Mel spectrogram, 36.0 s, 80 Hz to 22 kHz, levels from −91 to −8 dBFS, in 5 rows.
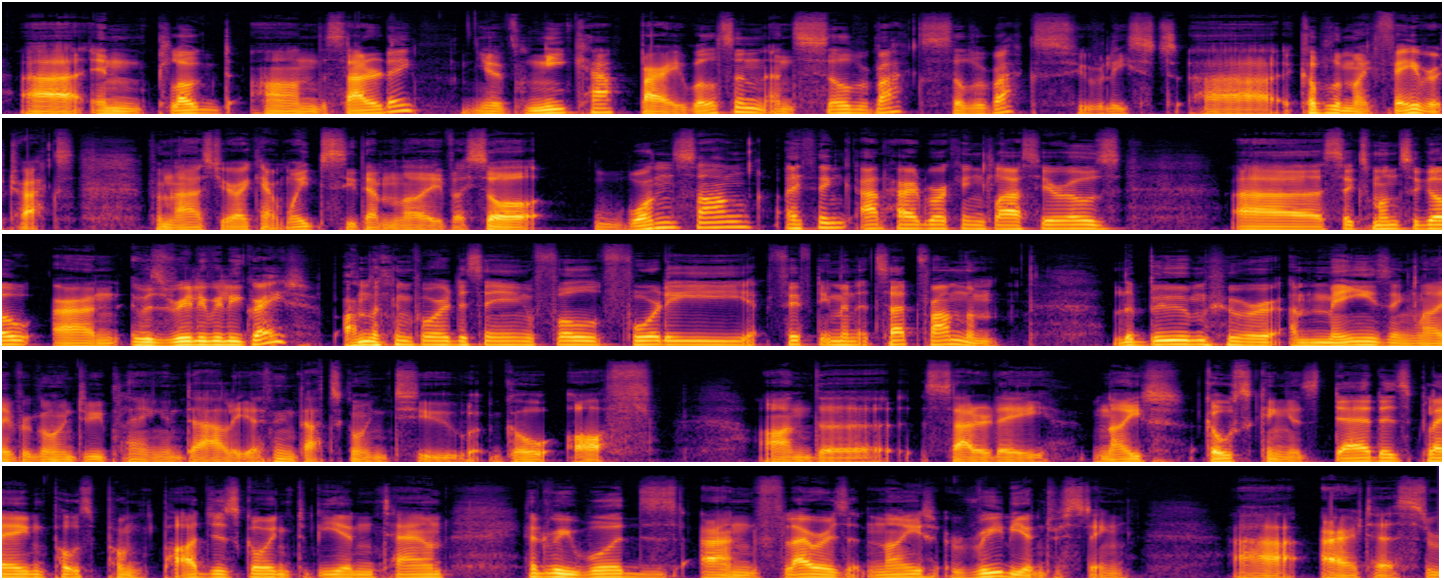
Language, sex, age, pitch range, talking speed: English, male, 20-39, 90-125 Hz, 190 wpm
